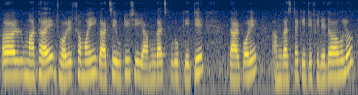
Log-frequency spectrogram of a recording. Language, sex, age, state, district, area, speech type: Bengali, female, 45-60, West Bengal, Uttar Dinajpur, urban, spontaneous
